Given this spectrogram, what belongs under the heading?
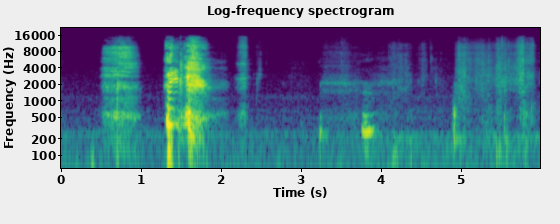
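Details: A sneezing fit: short burst of explosive sneezes in quick succession with quick breaths drawn in between.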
